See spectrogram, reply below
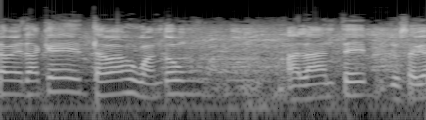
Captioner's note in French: speaking spanish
